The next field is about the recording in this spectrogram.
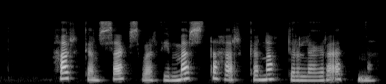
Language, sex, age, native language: Icelandic, female, 40-49, Icelandic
